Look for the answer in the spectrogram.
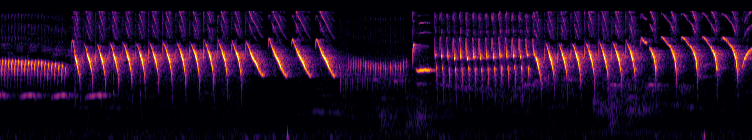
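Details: Canary singing white-eye (pleci) material to excite other birds. A low rattling opening leads into long strings of crisp, rapid swept notes with short pauses between bursts; occasional faint clicks sound in the background.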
